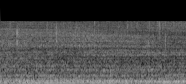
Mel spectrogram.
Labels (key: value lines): label: anthrophony, boat engine
recorder: SoundTrap 500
